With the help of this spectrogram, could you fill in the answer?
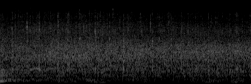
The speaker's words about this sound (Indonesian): Kalau mau tepuk tangan jangan separuh-separuh kota Solo.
